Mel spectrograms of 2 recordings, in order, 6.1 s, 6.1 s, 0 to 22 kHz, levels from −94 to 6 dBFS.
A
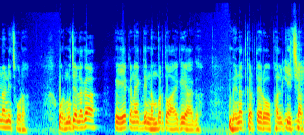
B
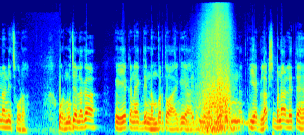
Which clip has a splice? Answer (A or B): B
